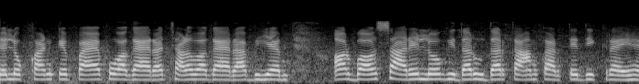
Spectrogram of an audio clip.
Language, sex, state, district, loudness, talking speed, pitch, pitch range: Hindi, female, Bihar, West Champaran, -14 LUFS, 170 wpm, 230 Hz, 220-240 Hz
